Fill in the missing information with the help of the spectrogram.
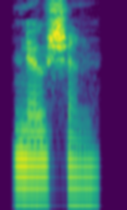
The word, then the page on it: notion: nóuʃən; ノウション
